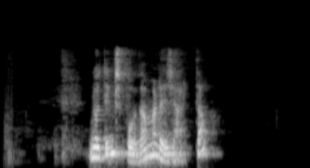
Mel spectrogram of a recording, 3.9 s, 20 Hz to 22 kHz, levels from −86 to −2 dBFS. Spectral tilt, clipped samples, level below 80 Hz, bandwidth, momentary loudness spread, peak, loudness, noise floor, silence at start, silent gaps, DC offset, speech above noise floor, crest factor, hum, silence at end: -6 dB/octave; under 0.1%; -60 dBFS; 8 kHz; 8 LU; -2 dBFS; -17 LUFS; -62 dBFS; 1.15 s; none; under 0.1%; 47 dB; 18 dB; none; 1.25 s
